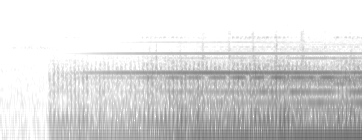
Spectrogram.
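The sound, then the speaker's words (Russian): Music made for cats begins after a brief silence: sustained, droning tones with high, whale-like glides and soft repeating pulses, gradually swelling louder, with no voices. “хочу сказать, что музыка для кошек – это, конечно, музыка для владельцев, причем сделанная по исключительно фашистским правилам.”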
